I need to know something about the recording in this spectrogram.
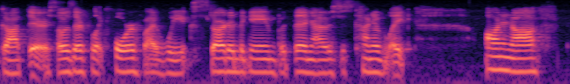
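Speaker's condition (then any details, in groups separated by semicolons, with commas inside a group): Cleft lip and palate; severe cleft lip and palate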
